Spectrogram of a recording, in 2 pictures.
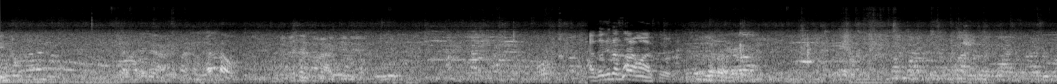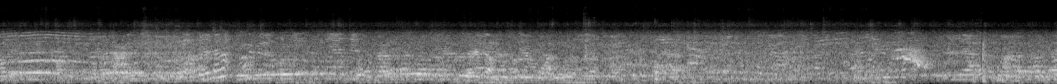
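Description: Young men talk with animation close by.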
